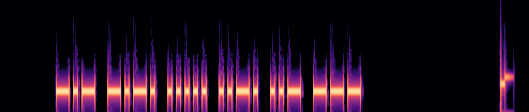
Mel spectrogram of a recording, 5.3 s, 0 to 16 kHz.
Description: Morse code, heard as a keyed tone, about 28 wpm, 700 Hz. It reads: KC5FUO
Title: USA Call Signs - 4x Character Spacing - 28wpm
